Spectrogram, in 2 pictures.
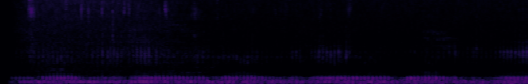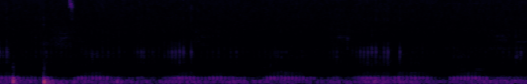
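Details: A sleeping cat snoring: soft, low rumbling breaths pulse steadily, roughly one per second, with a brief faint click near the middle and otherwise quiet surroundings.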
